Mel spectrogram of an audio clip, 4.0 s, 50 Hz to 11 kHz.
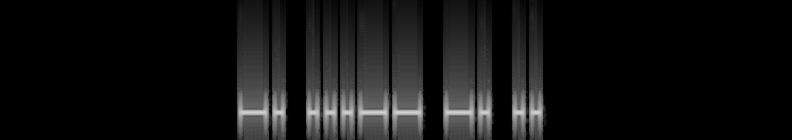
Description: Morse code, heard as a keyed tone, about 28 wpm, 700 Hz. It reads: N3NI
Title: USA Call Signs - 4 Characters - 4x Character Spacing - 28wpm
